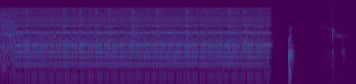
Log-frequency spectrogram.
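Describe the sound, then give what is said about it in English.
A loud, steady electrical buzz drones on a phone line for about five seconds, then cuts out abruptly, leaving faint crackles and a brief blip. “What is that? Static.”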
